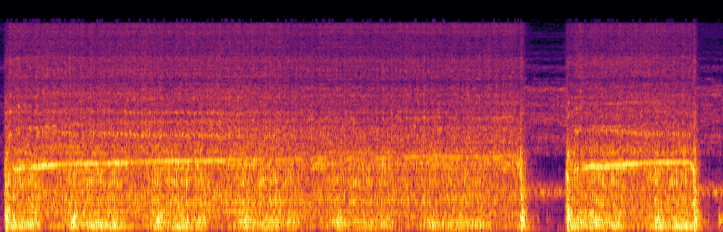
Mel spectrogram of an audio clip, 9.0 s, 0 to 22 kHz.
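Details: Power Wheels Viper being converted from 16V to 24V, tested on a 12V battery with the car jacked up, pedal pressed: steady faint motor whine at one pitch, cutting off briefly and restarting evenly; drive motors run normally.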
